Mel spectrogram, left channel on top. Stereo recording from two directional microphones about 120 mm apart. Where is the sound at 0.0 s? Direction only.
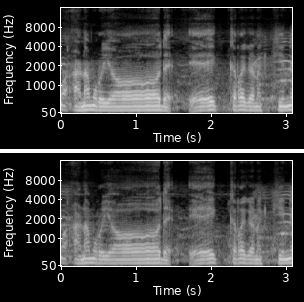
15° left (ahead or behind).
